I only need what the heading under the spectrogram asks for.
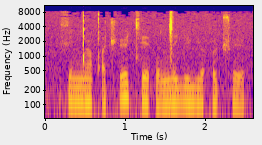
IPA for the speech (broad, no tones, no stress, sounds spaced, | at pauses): x ɪ ŋ͡ǃ ə̃ qʼ ə t͡ʃʼ ʏ cʰ ɪ ʔ o ŋ͡ǀ ɪ ʎ y j y ħ y ʈ͡ʂʰ ʏ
